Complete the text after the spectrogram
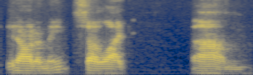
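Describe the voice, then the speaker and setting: A man's voice: low voice, little pitch movement, unhurried, darkish tone. A man as a guest in a casual sports and wrestling chat, talking in a blunt, slangy, sweary way.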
